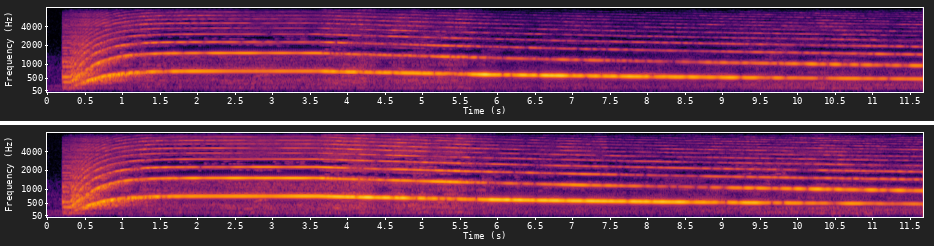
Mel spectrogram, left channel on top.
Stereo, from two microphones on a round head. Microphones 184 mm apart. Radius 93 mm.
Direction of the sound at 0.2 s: 5° left (ahead or behind).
